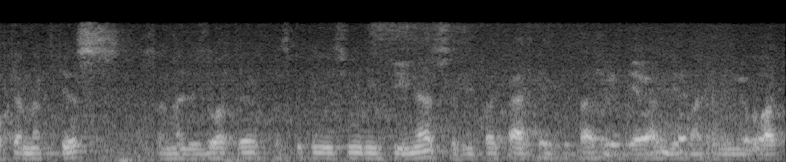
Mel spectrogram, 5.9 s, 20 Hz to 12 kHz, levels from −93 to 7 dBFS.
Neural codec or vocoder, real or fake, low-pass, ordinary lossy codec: codec, 16 kHz, 2 kbps, FunCodec, trained on Chinese and English, 25 frames a second; fake; 7.2 kHz; MP3, 64 kbps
